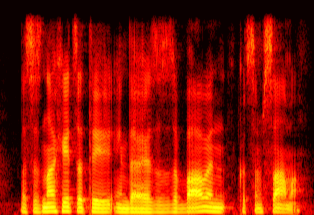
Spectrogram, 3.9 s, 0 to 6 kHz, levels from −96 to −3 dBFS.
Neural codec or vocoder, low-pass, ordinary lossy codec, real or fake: none; 5.4 kHz; none; real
